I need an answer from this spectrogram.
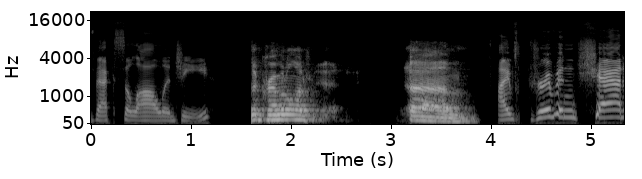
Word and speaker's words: vexillology: I call it vexology instead of vexillology.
